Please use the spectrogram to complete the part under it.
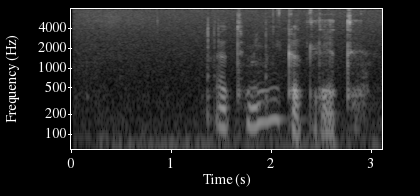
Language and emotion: Russian, sad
